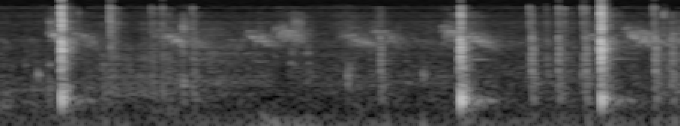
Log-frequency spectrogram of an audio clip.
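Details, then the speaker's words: Mitsubishi Triton with a cranking no-start complaint, glow plug relay triggered by scan-tool active test: three sharp separate clicks over near silence, showing the glow plug circuit is working; normal relay click. "شايفين هذا الصوت هذا يدل انه شغال"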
